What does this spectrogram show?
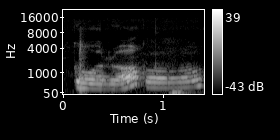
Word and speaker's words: gorro: Gorro. Gorro. Gorro. Maisie was saying that she can't really roll her R's very well. It is a little bit tricky, Lucia.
